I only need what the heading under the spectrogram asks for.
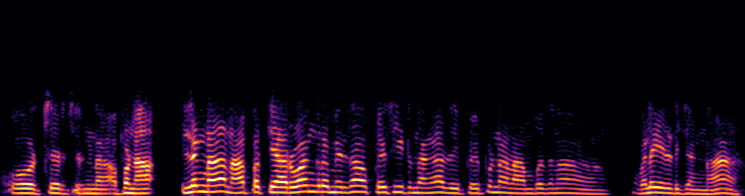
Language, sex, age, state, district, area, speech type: Tamil, male, 18-30, Tamil Nadu, Perambalur, rural, conversation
